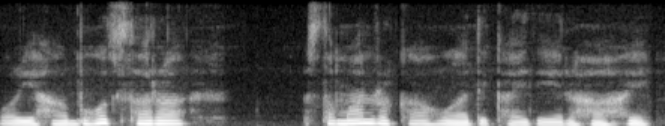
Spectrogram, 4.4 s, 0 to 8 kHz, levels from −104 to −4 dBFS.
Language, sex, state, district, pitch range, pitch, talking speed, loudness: Hindi, female, Arunachal Pradesh, Lower Dibang Valley, 160-190 Hz, 170 Hz, 135 wpm, -12 LUFS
